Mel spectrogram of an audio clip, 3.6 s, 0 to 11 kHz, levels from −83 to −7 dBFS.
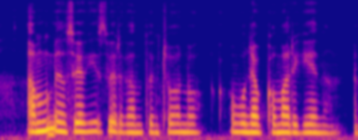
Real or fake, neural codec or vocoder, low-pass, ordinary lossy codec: fake; autoencoder, 22.05 kHz, a latent of 192 numbers a frame, VITS, trained on many speakers; none; none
